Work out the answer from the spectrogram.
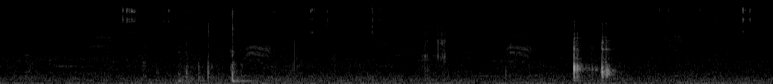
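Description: Bird calls in the background, with two short, loud calls in quick succession about six seconds in over a faint steady background.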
